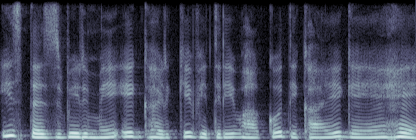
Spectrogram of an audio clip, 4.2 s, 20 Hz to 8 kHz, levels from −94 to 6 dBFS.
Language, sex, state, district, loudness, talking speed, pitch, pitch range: Hindi, female, Assam, Kamrup Metropolitan, -15 LUFS, 170 wpm, 205 Hz, 195-230 Hz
